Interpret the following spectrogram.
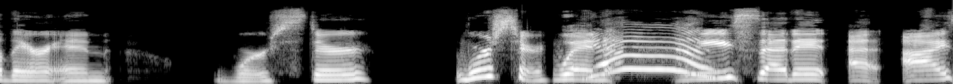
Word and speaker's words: Worcester: Worcester. When Yeah. I said it as Worcester.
